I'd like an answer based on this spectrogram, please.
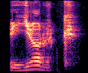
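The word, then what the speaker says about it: björk: yep okay i haven't told you how to pronounce uh birch in swedish i don't think so york it sounds like a an alternate word for bureaucracy or something you mean bureaucrat so close enough okay the bjork is probably more closer to bjorn this is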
